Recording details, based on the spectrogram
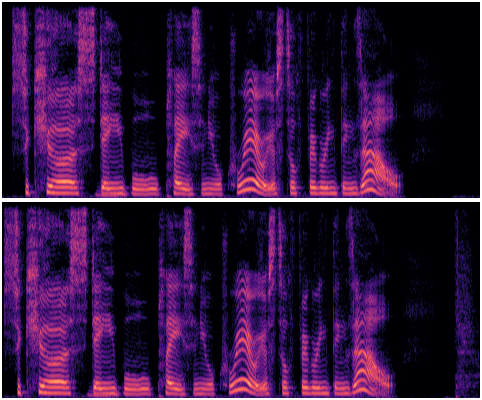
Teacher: when says the word 'out' she does not use any /t/ sound at the end. Instead she cuts off the /aʊ/ diphthong with a glottal stop.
